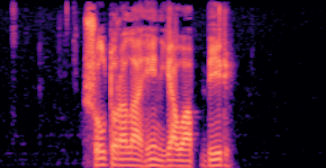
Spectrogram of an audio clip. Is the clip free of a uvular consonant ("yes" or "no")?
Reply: yes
